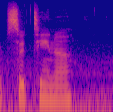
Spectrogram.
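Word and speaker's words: Tsuut'ina: I believe it's yeah sutina okay thank you Ray yeah you're so good at this uh OHA so the T isn't pronounced the at the beginning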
